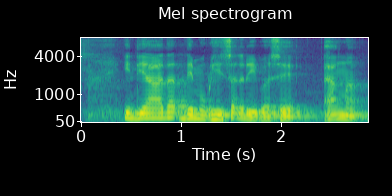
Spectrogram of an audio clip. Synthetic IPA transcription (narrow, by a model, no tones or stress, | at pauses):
indijadɐdemokɾisɐnɾibɐseɦaŋnɐ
